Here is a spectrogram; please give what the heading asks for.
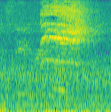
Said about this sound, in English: That's the blue jay giving me hell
